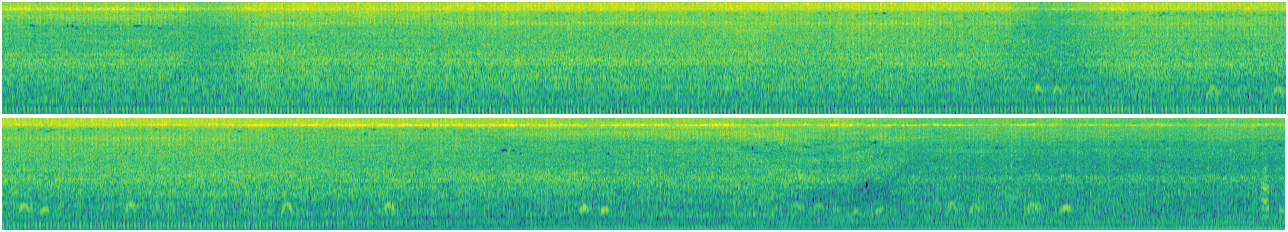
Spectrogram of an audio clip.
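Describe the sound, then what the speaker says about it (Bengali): A chickpea sattu grinding machine runs steadily throughout, a loud continuous motorized drone with a rough rattling texture, close by and unbroken. "এই প্রথম দেখলাম ছোলার ছাতুর মেশিন"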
